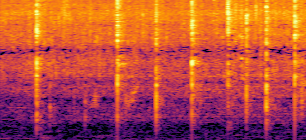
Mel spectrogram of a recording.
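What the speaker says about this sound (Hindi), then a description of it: "मैरिनेटेड चिकन जो है वो ऑलमोस्ट फ्राई हो चुका है।" Marinated chicken sizzles steadily in a pan while a utensil scrapes and stirs it in repeated sharp clicks, close and without talk.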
